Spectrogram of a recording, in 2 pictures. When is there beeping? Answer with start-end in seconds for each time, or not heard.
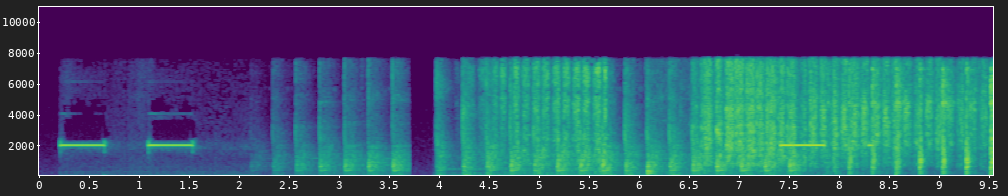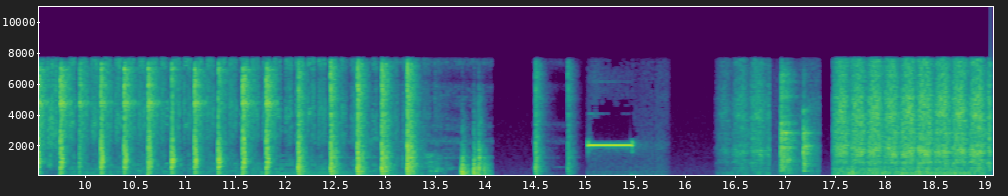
0.2-2.2, 7.7-8.4, 15.1-15.6.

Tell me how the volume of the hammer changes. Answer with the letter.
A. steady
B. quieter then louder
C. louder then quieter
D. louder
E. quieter
D.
